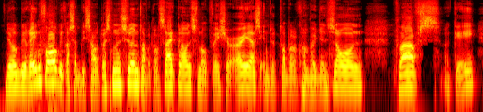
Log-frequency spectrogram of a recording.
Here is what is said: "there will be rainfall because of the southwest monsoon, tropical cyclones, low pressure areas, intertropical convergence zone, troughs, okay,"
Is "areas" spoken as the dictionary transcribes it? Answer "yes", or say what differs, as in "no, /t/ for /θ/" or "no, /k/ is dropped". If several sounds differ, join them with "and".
no, /s/ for /z/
